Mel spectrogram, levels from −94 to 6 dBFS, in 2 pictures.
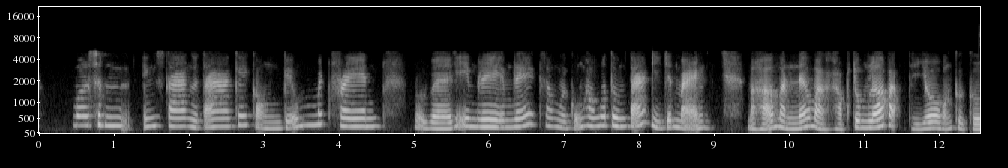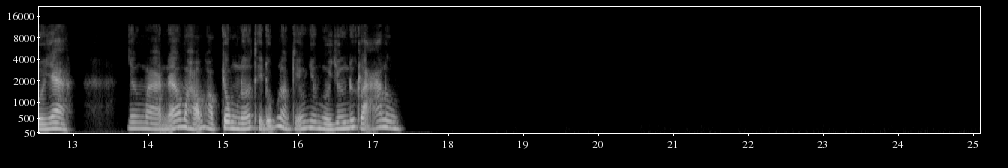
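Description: From 0.0 to 12.53 s the speech sounds dull and boxy, with nothing above 4.9 kHz and a faint background noise some 45 dB under the signal; at 12.53 s it abruptly opens up. This is likely an input switched to a poorer device. A spectrogram shows a flat ceiling at 4.9 kHz that lifts at 12.53 s. The waveform shows no gap at the switch and no step in level.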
